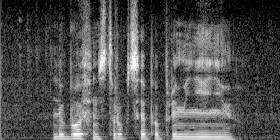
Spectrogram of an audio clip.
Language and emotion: Russian, neutral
